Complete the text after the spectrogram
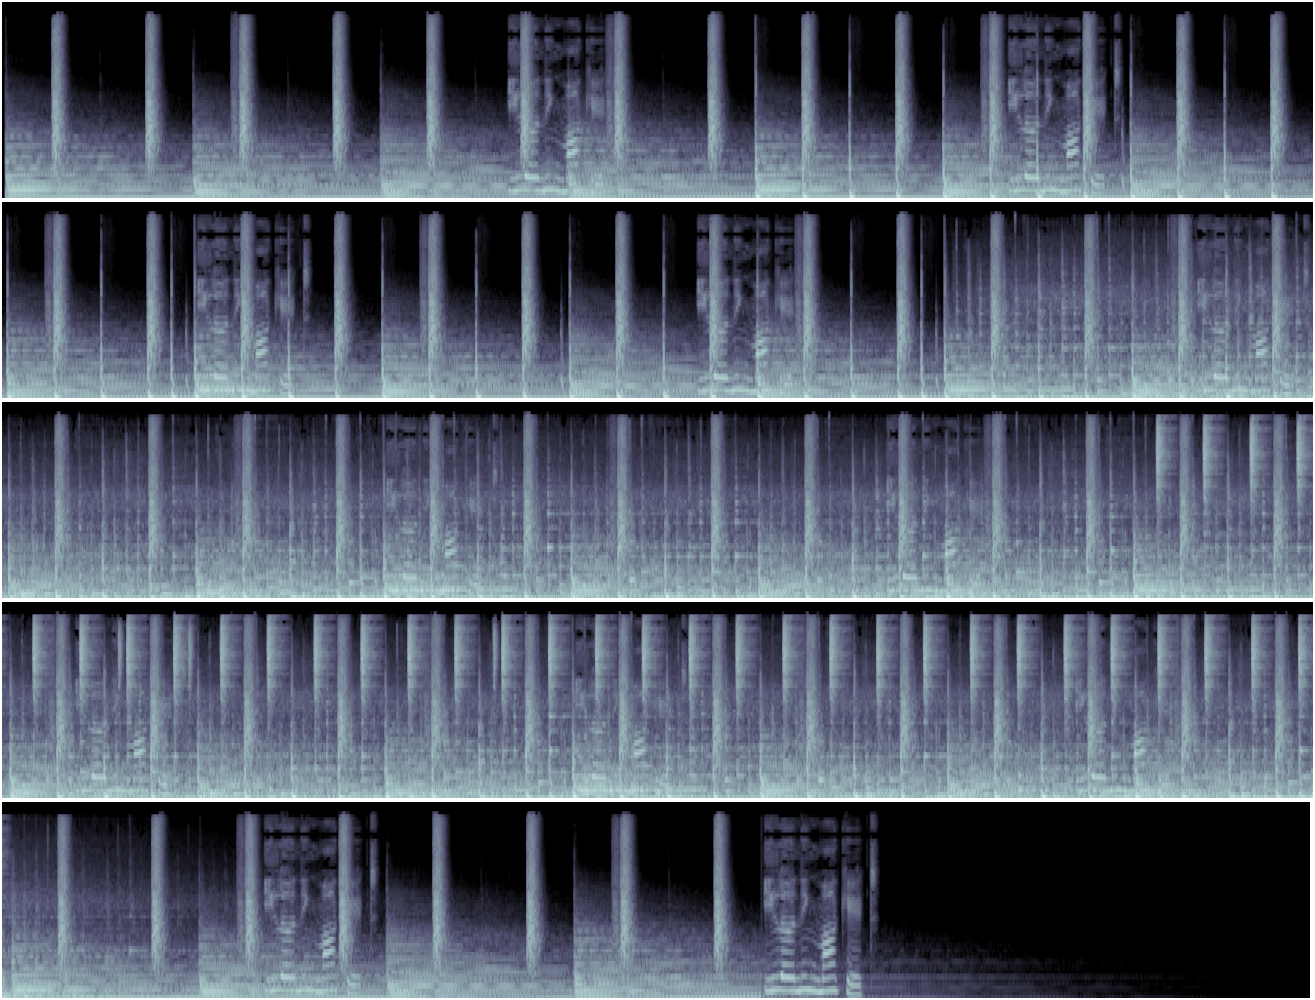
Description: A track with Choirs.
Emotional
